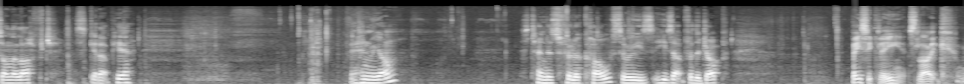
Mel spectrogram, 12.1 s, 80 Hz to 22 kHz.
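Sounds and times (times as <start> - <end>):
person breathing softly: 1.8 - 3.5, 5.1 - 6.5, 9.1 - 10.4.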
